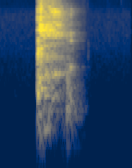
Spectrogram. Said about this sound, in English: Bless you. No, thank you. I coughed.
